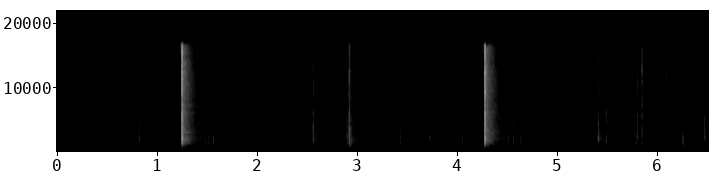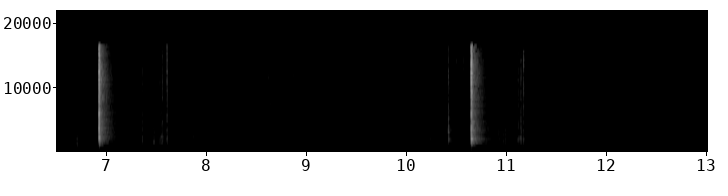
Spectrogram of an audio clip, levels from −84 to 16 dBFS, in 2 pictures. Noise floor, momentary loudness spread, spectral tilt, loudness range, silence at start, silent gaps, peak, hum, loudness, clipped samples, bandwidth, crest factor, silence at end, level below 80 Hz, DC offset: under -90 dBFS; 3 LU; 10.5 dB/octave; 3 LU; 1.25 s; none; -2 dBFS; none; -30 LUFS; under 0.1%; 16.5 kHz; 42 dB; 2.3 s; under -90 dBFS; under 0.1%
